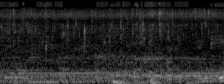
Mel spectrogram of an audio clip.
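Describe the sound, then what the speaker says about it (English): Running tap water pours steadily into a cooking pot as soap is rinsed out, with a continuous close splash and a few small clunks of the pot. "I'm gonna just rinse it off"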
